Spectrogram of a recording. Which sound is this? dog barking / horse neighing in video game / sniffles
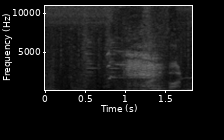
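horse neighing in video game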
